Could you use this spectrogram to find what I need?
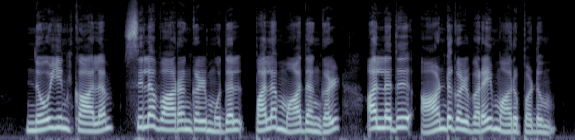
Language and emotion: Tamil, neutral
